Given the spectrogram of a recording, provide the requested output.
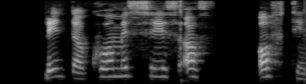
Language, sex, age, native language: Icelandic, male, 9, Icelandic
